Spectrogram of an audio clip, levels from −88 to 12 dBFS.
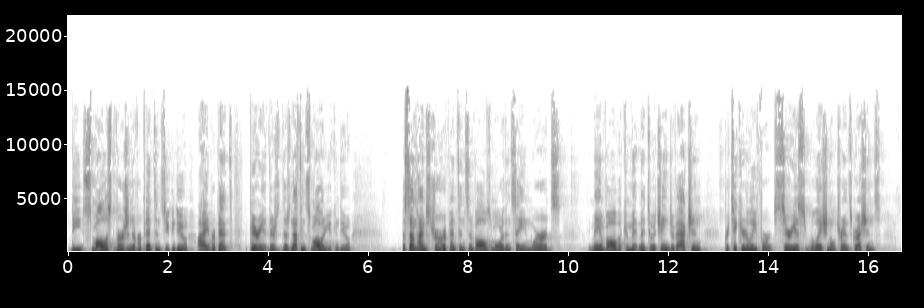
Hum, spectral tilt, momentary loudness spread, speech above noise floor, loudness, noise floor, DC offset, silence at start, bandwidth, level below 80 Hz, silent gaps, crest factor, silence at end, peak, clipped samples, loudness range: none; -6.5 dB/octave; 9 LU; 38 dB; -26 LUFS; -63 dBFS; under 0.1%; 0.05 s; 15 kHz; -62 dBFS; none; 18 dB; 0.5 s; -8 dBFS; under 0.1%; 2 LU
